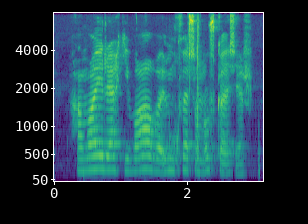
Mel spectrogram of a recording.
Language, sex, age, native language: Icelandic, male, 11, Icelandic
